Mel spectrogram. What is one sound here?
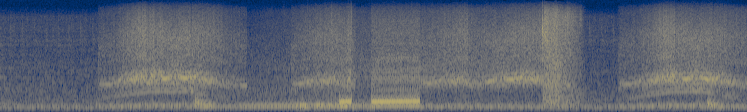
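A car engine revs and roars as a car drives around.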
